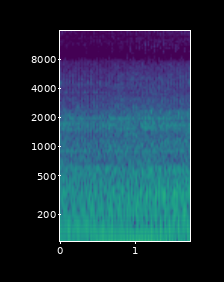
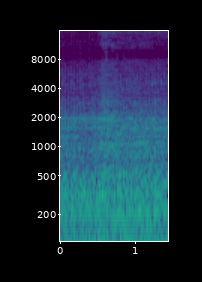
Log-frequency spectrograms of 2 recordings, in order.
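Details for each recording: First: Kubota tractor with hydrostatic transmission after adjusting the HST safety switch for a no-start: steady, even diesel idle with a smooth low beat, no knocks or misses, then settles quieter; normal idle. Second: Kubota tractor with hydrostatic transmission, parking brake set during neutral/safety switch linkage adjustment: steady diesel idle under constant strained whine of hydraulics pushing against parking brake; hydrostatic transmission whine against parking brake.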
